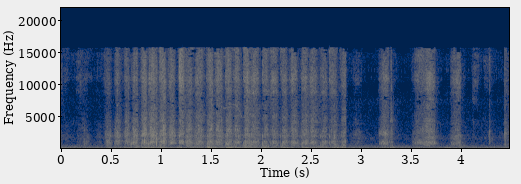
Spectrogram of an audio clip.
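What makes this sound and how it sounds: The edge of a small, thin, flat dark-brown leather wallet panel, held in the hand, is rubbed back and forth with a turned wooden edge burnisher for edge slicking. Quick, dry, scratchy strokes hiss across a bright band, louder for the first three seconds, then softer and more spaced out. Afterward the panel is held without the tool.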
